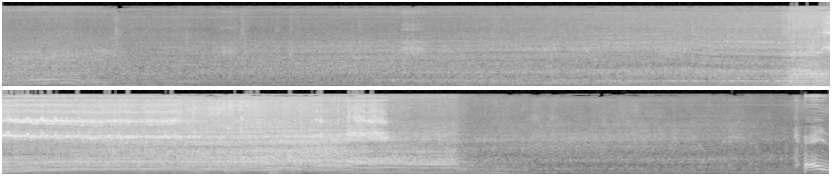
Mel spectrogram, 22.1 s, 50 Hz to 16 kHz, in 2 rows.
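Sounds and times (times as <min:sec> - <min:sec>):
car engine revving: 0:06.2 - 0:21.7
tire squeal: 0:10.0 - 0:17.4.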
